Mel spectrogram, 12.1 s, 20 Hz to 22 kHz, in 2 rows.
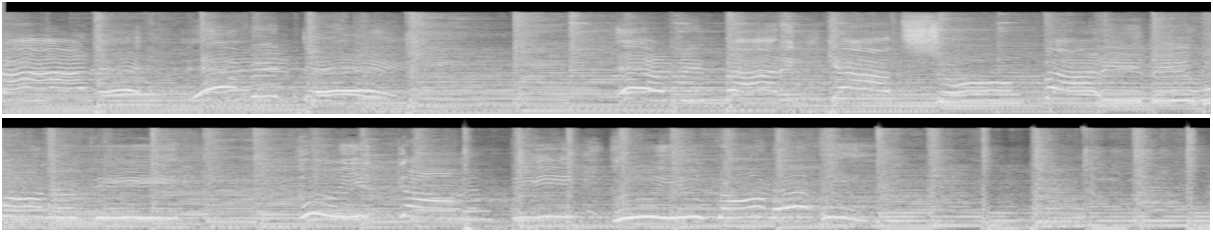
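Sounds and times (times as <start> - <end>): acoustic guitars: 0.0 - 12.0
keyboard: 0.0 - 12.0
female vocals: 3.0 - 10.5.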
